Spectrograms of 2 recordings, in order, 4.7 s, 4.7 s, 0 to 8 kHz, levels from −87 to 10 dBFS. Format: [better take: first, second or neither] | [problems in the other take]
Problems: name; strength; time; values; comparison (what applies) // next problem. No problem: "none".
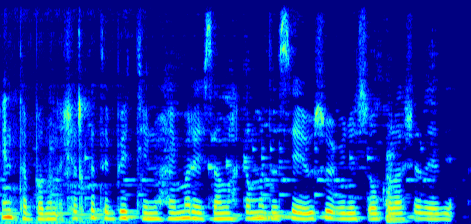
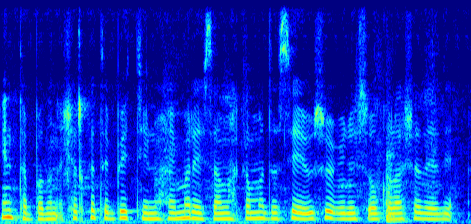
second | noise reduction (classical method Wiener filter)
